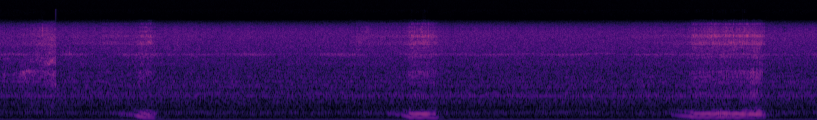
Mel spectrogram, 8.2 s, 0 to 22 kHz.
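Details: Sleeping dog snores three times, about 21 a minute, each snore a drawn-out, tuneful groan sliding down in pitch, over steady room hiss.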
